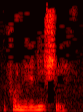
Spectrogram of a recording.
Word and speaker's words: Nepomniachtchi: How do you pronounce it? Nepomniachtchi.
